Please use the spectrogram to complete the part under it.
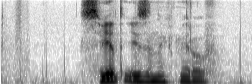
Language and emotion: Russian, neutral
